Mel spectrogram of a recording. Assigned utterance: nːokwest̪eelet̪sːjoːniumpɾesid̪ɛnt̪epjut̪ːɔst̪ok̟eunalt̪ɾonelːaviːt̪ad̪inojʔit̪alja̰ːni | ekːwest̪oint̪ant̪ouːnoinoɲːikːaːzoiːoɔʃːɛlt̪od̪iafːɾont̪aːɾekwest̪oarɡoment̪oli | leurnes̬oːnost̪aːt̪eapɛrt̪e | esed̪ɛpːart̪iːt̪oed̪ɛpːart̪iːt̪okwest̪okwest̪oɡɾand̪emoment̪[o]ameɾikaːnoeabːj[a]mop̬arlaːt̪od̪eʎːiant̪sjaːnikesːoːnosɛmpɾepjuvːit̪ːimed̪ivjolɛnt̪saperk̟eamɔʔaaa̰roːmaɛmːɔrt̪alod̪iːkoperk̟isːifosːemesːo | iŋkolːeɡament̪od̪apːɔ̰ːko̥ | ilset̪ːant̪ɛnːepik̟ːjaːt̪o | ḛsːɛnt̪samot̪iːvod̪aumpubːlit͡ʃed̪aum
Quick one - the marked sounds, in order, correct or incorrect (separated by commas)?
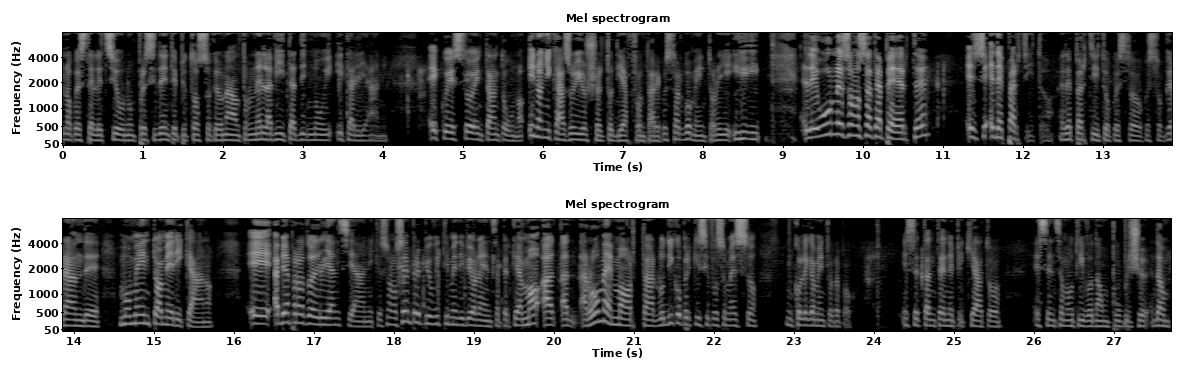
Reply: correct, correct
